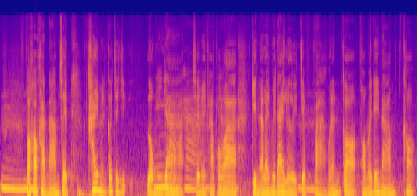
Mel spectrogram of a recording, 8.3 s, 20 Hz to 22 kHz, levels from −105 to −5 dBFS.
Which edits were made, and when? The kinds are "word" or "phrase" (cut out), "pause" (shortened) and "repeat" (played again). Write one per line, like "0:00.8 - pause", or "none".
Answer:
none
